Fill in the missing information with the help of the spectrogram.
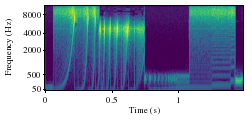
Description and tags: bc8philter4
various bleeps, bloops, and crackles created with the chimera bc8 mini synth filtered through an alesis philtre
alesis-philtre, synth, crackle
